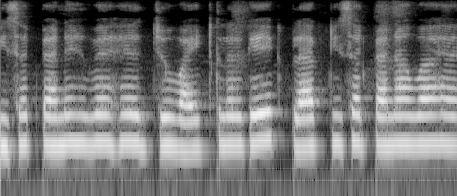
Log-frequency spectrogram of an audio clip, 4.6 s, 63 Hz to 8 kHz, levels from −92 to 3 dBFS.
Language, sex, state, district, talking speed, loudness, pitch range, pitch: Hindi, female, Chhattisgarh, Raipur, 210 wpm, -13 LUFS, 220-230 Hz, 225 Hz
